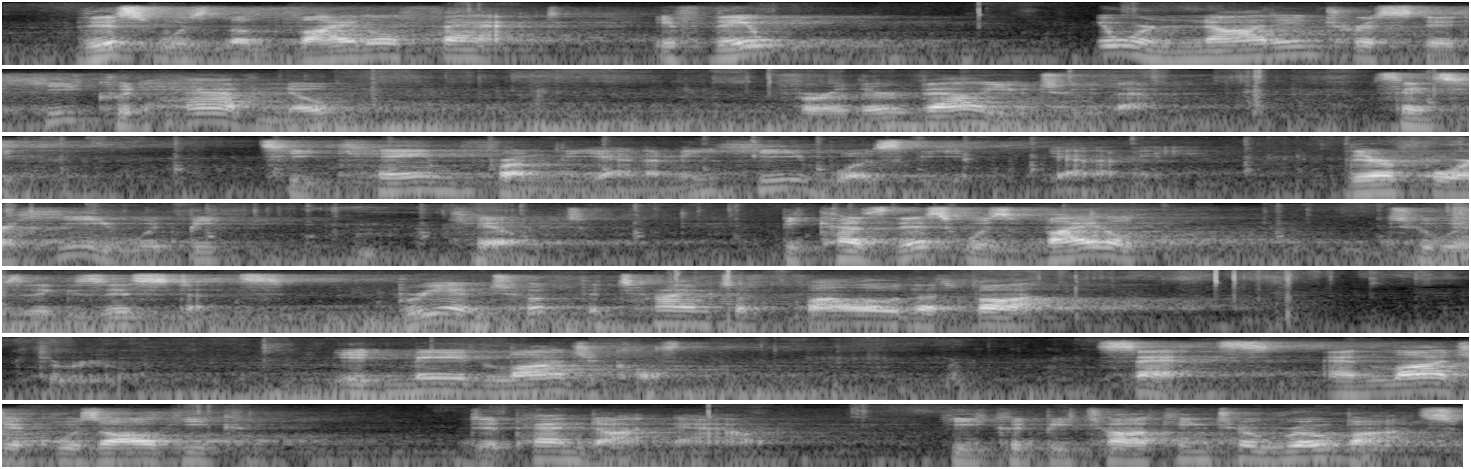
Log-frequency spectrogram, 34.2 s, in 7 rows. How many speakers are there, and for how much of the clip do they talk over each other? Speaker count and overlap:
1, no overlap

